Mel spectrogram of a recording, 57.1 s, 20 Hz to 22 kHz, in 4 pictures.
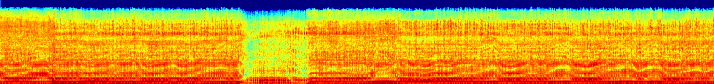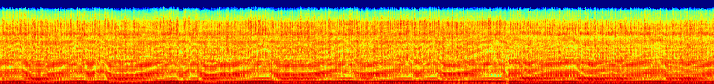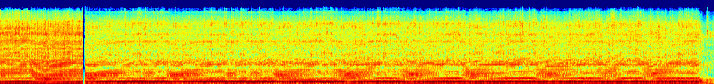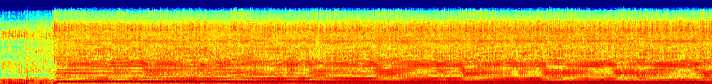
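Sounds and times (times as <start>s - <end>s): hedge trimmer cutting hedge: 0.0s - 57.0s.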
